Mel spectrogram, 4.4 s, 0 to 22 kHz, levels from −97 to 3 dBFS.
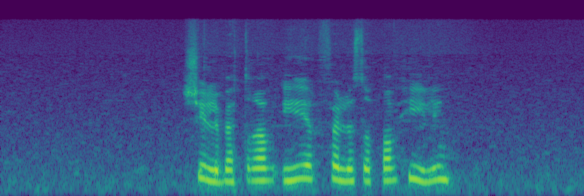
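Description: From start to finish the speech carries noise suppressor artifacts. The suppressor pulls down the bands it judges to be steady room noise by about 17 dB, frame by frame, so the background, sitting about 19 dB below the speech, drops away in the gaps and swells back up beneath each phrase. On a spectrogram the noise floor looks patchy, dark between words and filled in under them. On the waveform, the pauses sit unnaturally flat.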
